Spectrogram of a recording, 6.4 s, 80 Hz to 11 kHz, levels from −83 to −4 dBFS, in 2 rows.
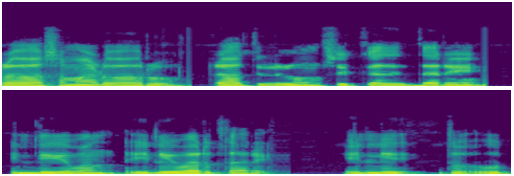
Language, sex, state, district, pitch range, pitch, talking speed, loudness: Kannada, male, Karnataka, Dakshina Kannada, 130-135 Hz, 130 Hz, 115 wpm, -15 LUFS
